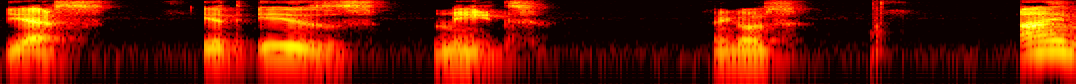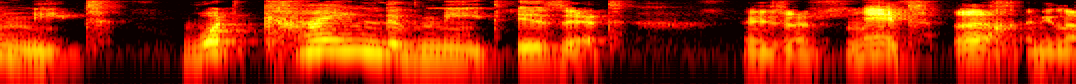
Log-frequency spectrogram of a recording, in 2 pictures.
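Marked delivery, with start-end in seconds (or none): 0.0-2.7 put-on Eastern European accent, much slower. Retelling what a waiter said, in a standard Eastern European accent. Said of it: "the standard Eastern European".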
